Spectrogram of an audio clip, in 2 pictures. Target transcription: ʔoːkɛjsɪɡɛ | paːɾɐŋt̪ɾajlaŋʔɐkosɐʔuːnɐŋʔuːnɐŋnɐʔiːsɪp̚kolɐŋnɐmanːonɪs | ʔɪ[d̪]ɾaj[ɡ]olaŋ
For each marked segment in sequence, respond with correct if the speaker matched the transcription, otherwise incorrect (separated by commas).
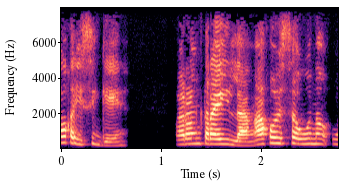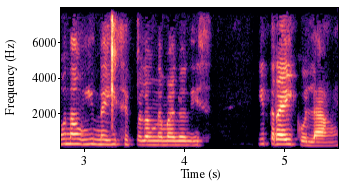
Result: incorrect, incorrect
